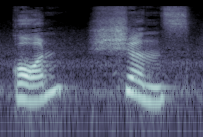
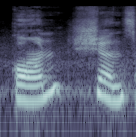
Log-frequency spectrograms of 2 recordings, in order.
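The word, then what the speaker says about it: conscience: not kill your कॉन्शियस इसको बोलेंगे कॉन्शियस साइंस वाली स्पेलिंग है देखिए एस सी आई ई एन सी ई तो इसको फिर भी कैसे बोलते हैं कॉशंस अंतरात्मा की आवाज जो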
